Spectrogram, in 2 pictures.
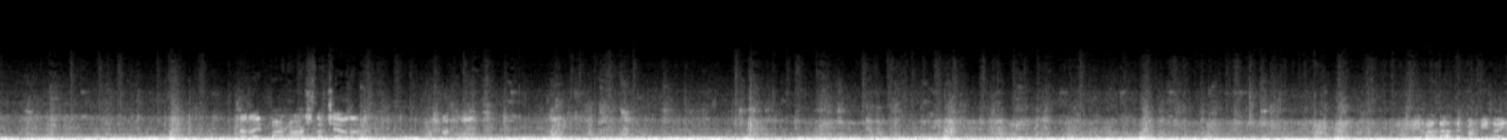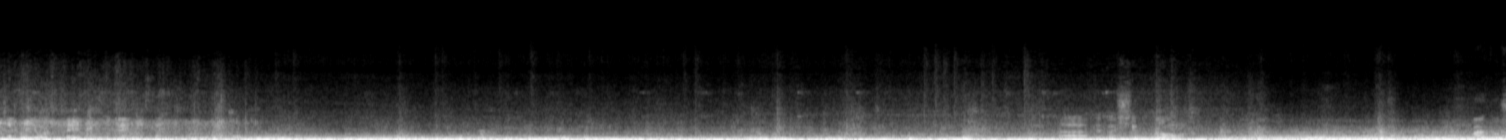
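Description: Cabin noise of a Malaxa diesel railcar running at speed: a loud, steady rumble of engine and wheels with clicks from the rail joints and a steady engine drone beneath. Over the first half, on a steel truss bridge, a harsher higher noise rides on top and stops a little past halfway.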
